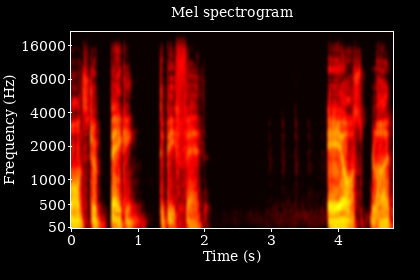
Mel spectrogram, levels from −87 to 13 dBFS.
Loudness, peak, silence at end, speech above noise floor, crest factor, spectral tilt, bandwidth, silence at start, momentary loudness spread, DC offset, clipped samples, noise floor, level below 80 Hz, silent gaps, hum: -19 LUFS; -4 dBFS; 0 s; 61 dB; 18 dB; -5.5 dB/octave; 17 kHz; 0 s; 17 LU; under 0.1%; under 0.1%; -80 dBFS; -40 dBFS; none; none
